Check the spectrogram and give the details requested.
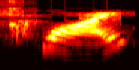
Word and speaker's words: Quy: It's LaRae Quy, and it's spelled L-A-R-A-E, and the last name is Q-U-Y.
